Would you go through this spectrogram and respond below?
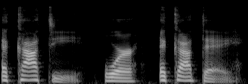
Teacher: The first vowel is aspirated, giving it a kind of H sound. Stress is on the second to last syllable. And the ending vowel actually depends, and here he says, on the declension of the name, so the nominative form is different than the genitive.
